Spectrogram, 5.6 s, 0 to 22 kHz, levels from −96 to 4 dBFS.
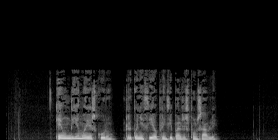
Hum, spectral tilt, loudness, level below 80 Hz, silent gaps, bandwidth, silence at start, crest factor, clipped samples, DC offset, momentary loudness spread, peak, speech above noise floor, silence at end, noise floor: none; -6 dB/octave; -23 LUFS; -70 dBFS; none; 11 kHz; 1.1 s; 20 dB; under 0.1%; under 0.1%; 10 LU; -4 dBFS; 60 dB; 1.25 s; -81 dBFS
